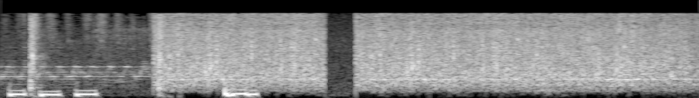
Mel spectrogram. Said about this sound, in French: Ah, la pluie est de la partie. Pourtant, le ciel était bleu.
